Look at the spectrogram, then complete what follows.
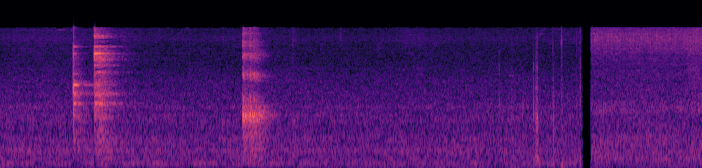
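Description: Metal spoon clinking against a pot while stirring a simmering sauce: a quick double knock about half a second in and a single knock near the two-second mark, with a fainter tap later.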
